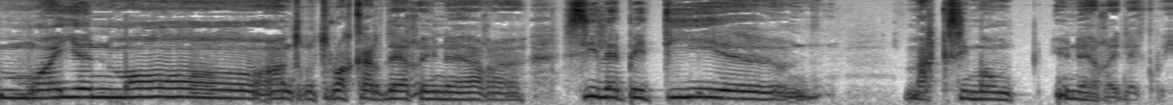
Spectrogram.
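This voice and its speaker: A woman's very slow speech in an Italian accent, medium pitch, dark, mellow tone and ordinary pitch variation. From Italy, Marche (Sassoferrato). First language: Italian (speaking French). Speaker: Italian cooking enthusiast. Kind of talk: casual interview.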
